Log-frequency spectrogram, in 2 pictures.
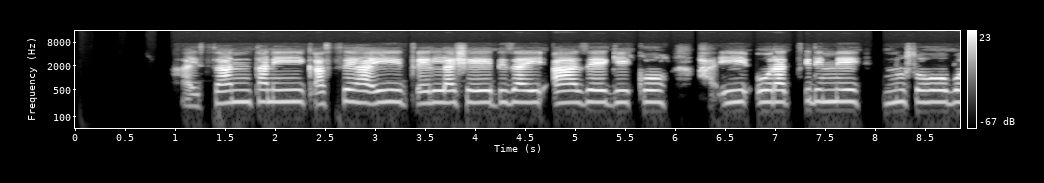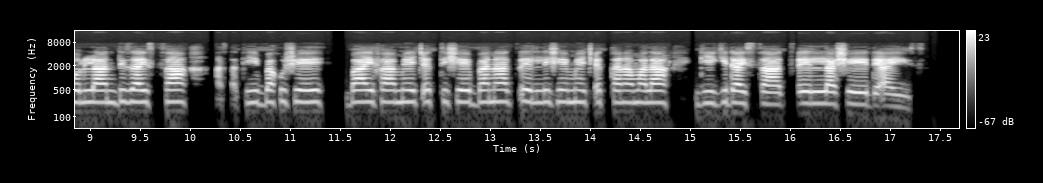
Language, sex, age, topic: Gamo, female, 25-35, government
